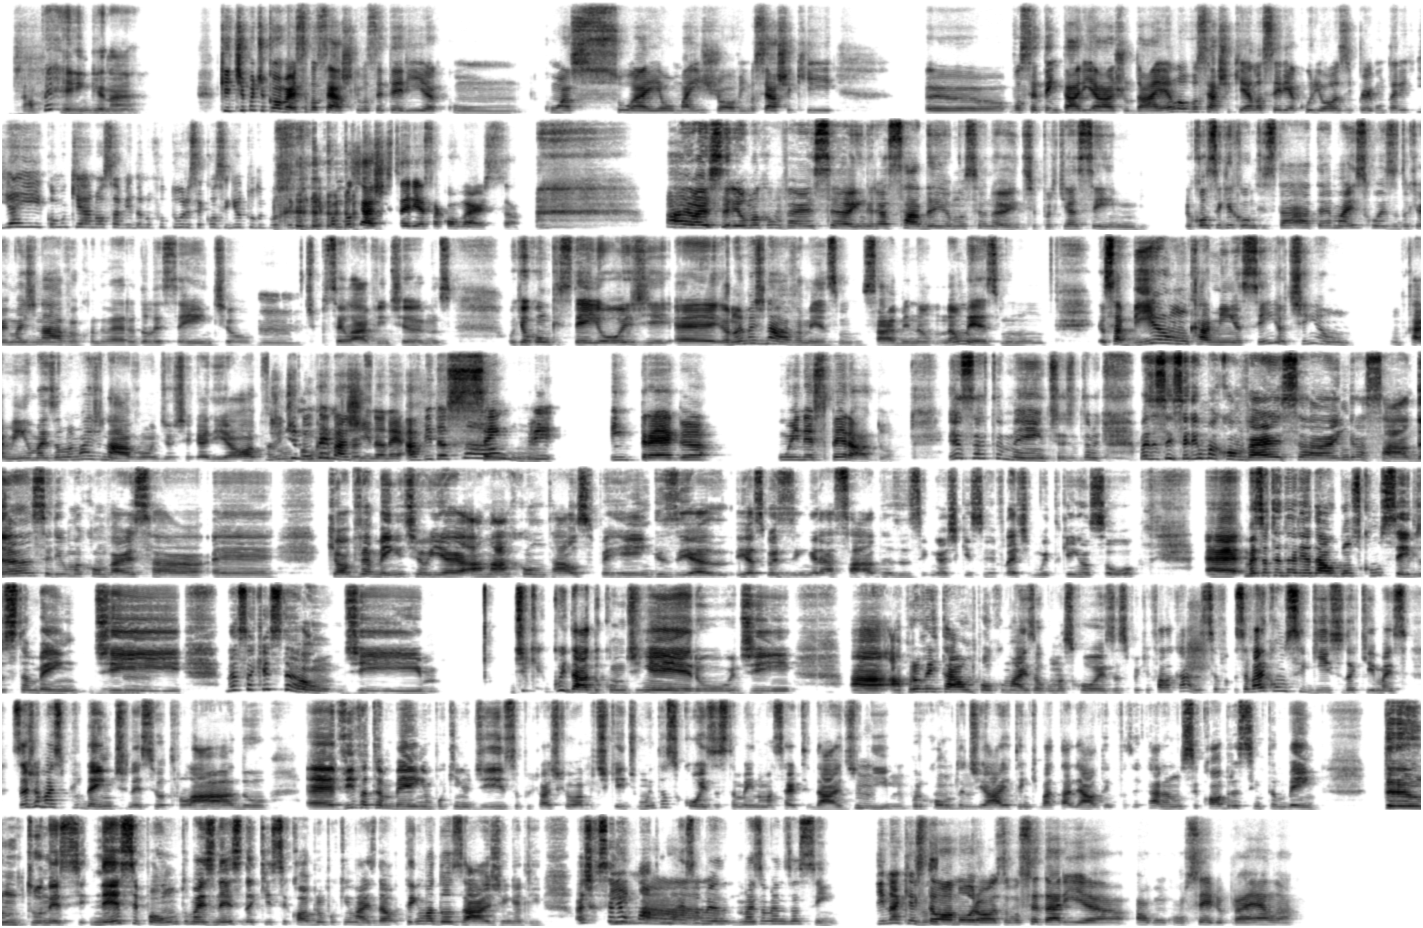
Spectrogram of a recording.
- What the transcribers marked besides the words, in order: laugh; tapping; tongue click; sniff; stressed: "tanto"; stressed: "nesse"; drawn out: "na"
- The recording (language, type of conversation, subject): Portuguese, unstructured, Qual conselho você daria para o seu eu mais jovem?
